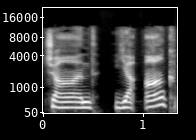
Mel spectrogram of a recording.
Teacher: हवा एक ही समय पर नाक और मुंह दोनों से बाहर निकलती है। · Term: चंद्रबिंदु, चंद्र बिंदु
